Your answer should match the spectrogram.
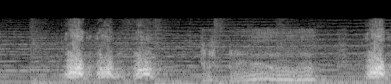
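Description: Dogs bark in a quick cluster of three sharp yaps, then a drawn-out whine, then one more bark. Loud, with no talking.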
